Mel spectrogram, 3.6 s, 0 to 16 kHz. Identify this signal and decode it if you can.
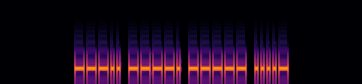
Morse code, heard as a keyed tone, about 40 wpm, 700 Hz. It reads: 8904
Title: Numbers - 4-Digit 40wpm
